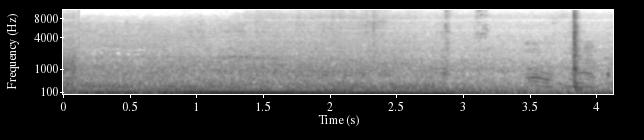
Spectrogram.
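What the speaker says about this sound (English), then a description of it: "you hear the motor whine behind you" A Renault Sport Spider with no power steering cruises along, its rear-mounted motor giving a loud, steady drone and whine from close behind the cabin for about three seconds, then easing off, with a couple of faint knocks near the end.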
